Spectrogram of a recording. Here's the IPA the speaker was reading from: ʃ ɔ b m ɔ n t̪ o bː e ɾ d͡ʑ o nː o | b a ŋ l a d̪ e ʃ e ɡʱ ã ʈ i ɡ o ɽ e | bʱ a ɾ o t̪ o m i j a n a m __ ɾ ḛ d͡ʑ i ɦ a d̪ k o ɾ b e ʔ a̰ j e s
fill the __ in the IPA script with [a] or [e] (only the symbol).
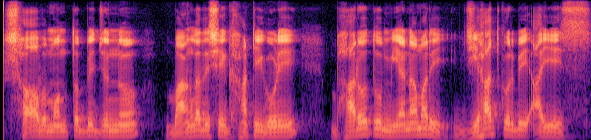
a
